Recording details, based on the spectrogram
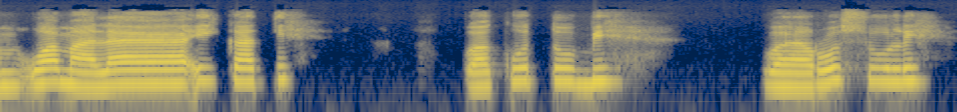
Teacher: Kalau wakof maka semuanya jadi sukun, nggak usah kita baca panjang ya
